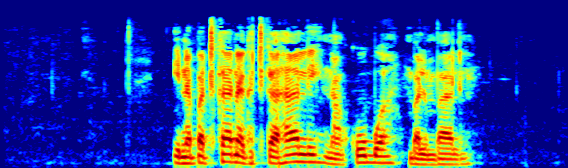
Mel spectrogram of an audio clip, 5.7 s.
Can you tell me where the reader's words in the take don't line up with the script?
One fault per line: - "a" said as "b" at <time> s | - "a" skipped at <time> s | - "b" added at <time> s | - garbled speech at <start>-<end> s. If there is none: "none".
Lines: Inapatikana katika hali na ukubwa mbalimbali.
none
